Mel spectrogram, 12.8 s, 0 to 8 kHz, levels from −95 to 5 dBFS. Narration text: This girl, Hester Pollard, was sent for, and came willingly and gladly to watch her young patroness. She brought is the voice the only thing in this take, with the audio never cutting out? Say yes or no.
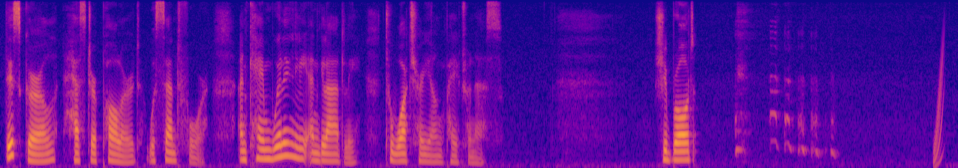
no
